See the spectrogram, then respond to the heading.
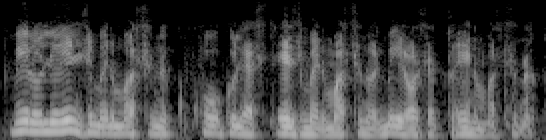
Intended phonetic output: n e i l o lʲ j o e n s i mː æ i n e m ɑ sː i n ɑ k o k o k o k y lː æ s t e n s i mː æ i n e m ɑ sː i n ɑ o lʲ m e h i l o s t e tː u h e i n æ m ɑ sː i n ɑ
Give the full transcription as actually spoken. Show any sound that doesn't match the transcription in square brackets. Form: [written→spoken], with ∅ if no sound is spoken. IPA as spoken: [n→m] e i l o lʲ j o e n s i mː æ i n e m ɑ sː i n ɑ k o k o k o k y [lː→l] æ s t e n s i mː æ i n e m ɑ sː i n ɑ o lʲ m e [h→∅] i l o s t e tː u h e i n æ m ɑ sː i n ɑ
